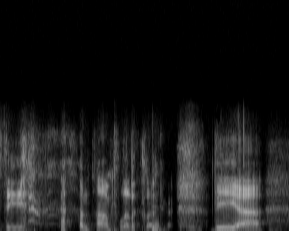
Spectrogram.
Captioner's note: chuckling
